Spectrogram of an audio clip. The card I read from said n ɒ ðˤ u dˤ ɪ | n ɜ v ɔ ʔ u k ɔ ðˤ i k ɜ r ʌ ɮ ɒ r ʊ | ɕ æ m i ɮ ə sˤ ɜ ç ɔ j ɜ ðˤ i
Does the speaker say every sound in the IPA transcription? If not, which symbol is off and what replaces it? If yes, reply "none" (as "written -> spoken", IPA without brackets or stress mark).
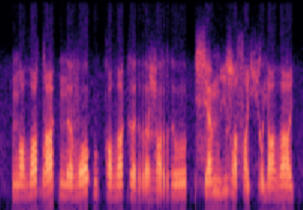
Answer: none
